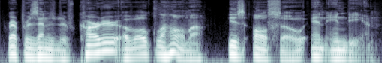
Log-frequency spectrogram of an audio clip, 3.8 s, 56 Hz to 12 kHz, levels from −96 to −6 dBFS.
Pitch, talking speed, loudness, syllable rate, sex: 100 Hz, 125 wpm, -17 LUFS, 5.6 syllables/s, male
